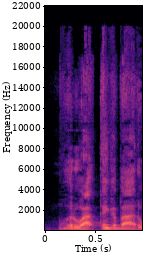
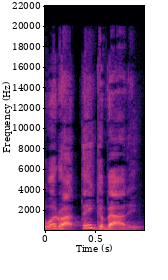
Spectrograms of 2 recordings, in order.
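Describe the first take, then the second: First: Much lower, falling question; low echoed question. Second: Firmer, livelier repeat of the question; insistent echoed question. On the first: Streamer echoing what everybody asks him, low and incredulous. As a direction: throw the question back in a low voice. Throws the asked question back. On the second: Streamer repeating what everybody asks him, insistent and incredulous. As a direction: ask it with more push. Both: Real, not acted.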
